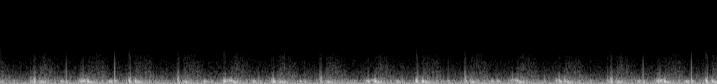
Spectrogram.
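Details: Womb-sound sleep aid for babies: steady muffled low heartbeat thumps, about 125 a minute, under a soft rushing white-noise hum as heard in the womb; heartbeat.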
